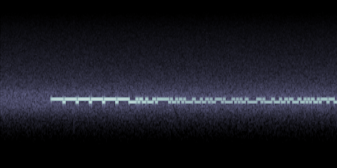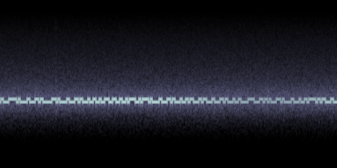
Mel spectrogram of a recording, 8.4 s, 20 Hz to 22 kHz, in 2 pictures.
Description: RTTY (45.45 baud, 170 Hz shift), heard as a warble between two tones, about 2200 Hz centre, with radio static, fading and a narrow filter. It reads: DE BESTE ARGUMENTEN LIGGEN AAN ONZE …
